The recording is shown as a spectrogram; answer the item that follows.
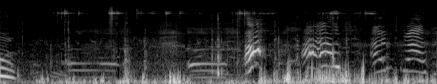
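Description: A toddler babbling in short, separate calls, some held and some rising and falling, over rustling and handling noise from the camera.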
